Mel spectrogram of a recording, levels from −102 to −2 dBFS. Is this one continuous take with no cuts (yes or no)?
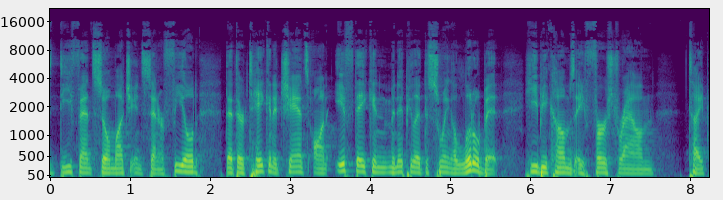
yes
